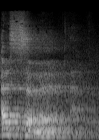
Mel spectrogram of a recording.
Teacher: اللام هنا كتبت اهي ولكن لا تنطق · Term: لام شمسيه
